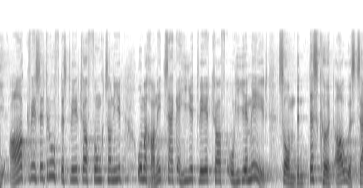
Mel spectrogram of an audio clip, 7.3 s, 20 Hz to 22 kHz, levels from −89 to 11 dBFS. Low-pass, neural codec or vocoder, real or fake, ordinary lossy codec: 10.8 kHz; none; real; MP3, 96 kbps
